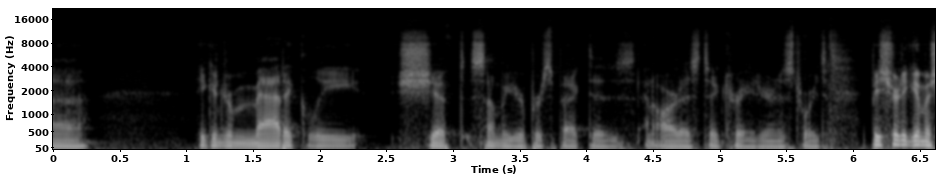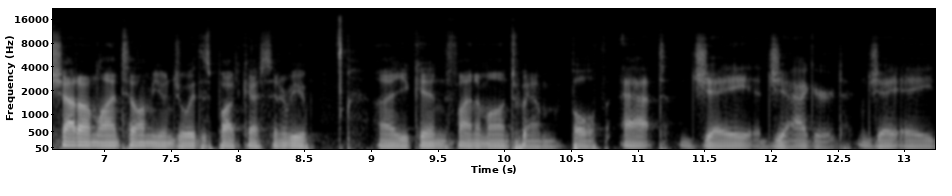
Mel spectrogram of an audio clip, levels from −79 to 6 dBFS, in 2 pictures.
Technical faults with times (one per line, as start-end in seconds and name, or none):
4.46 compressed frames skipped
10.16 compressed frames skipped
11.92 compressed frames skipped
